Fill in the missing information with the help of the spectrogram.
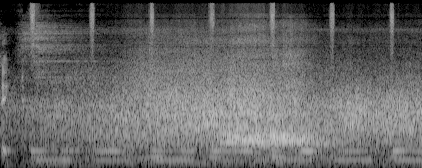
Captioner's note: car engine roaring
